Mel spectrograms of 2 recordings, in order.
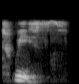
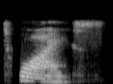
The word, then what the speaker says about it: twice: uh two times twice notice pronunciation it's not twists twist there or twice is twice so it's you kind of have to open your mouth like twice like nice okay twice twice so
